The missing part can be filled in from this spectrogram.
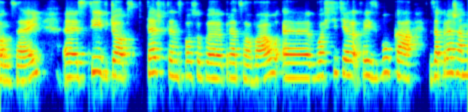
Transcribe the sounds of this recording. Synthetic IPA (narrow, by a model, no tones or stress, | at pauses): ɔnt̪sɛjst̪ʲivd͡ʐɔpst̪ɛʂft̪ɛnspɔsuppɾat̪sɔvawvwaɕt͡ɕit͡ɕɛlfɛjzbukazapɾaʂan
